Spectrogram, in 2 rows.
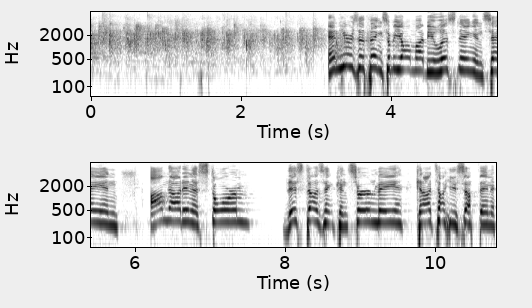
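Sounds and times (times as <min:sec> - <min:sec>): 
audience clapping in worship: 0:00.0 - 0:03.6
speech: 0:03.2 - 0:10.8.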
